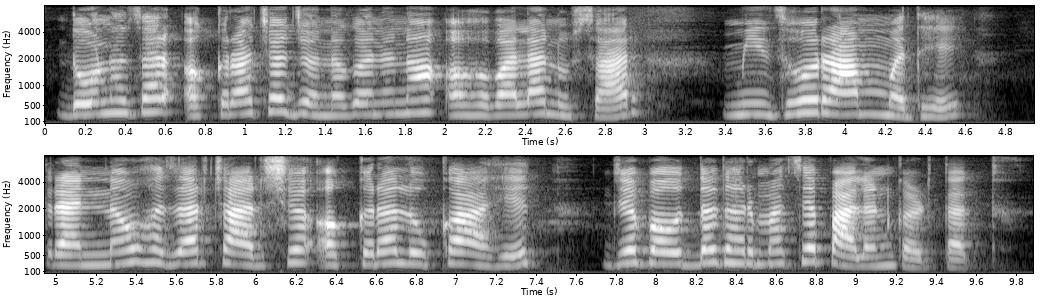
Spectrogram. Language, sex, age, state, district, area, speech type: Marathi, female, 30-45, Maharashtra, Thane, urban, read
